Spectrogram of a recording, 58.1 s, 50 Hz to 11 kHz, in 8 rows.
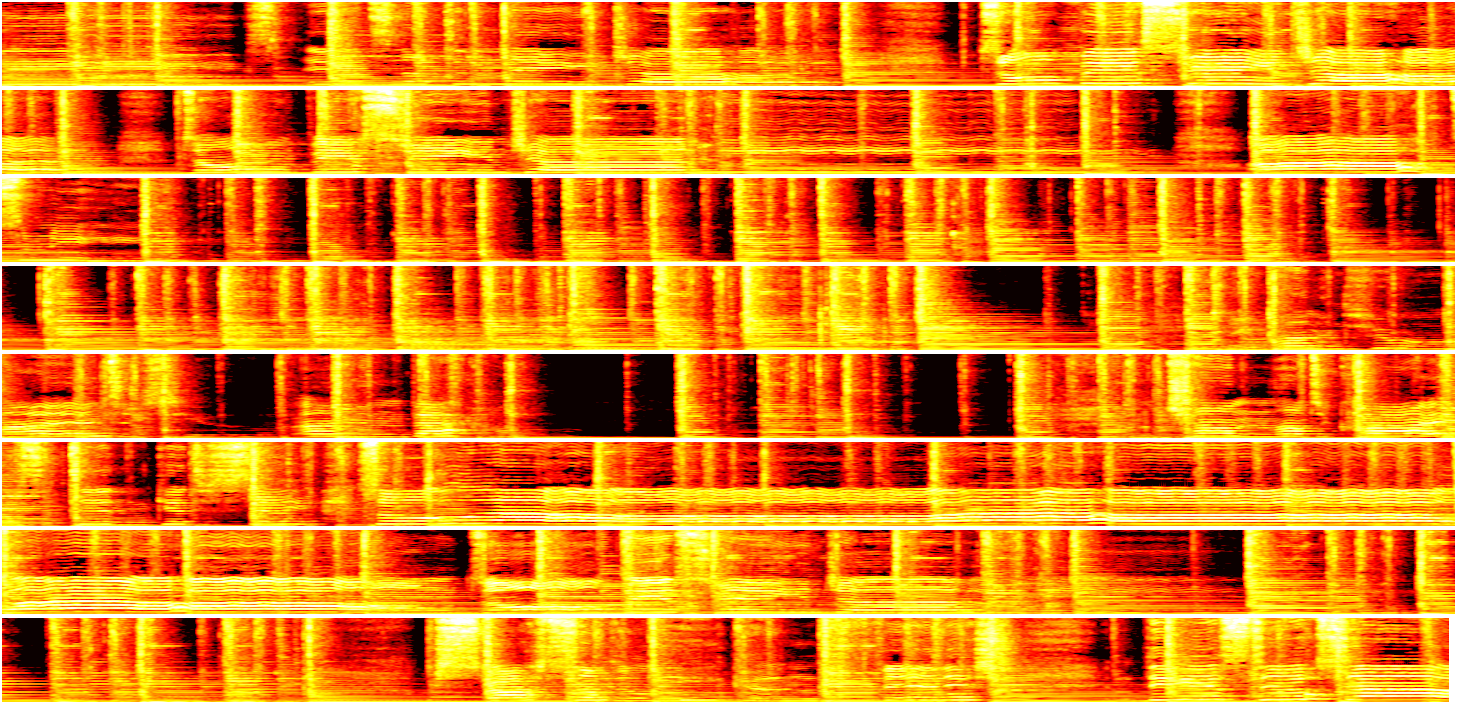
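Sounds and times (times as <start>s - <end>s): woman singing: 0.0s - 16.8s, 27.3s - 31.8s, 34.4s - 51.4s, 52.3s - 58.0s
acoustic guitar: 0.0s - 58.0s.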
